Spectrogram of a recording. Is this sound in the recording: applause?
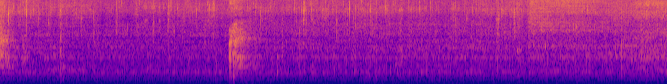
no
